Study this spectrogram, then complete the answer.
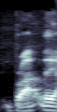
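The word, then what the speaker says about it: Brotli: And then Bratley, I believe is how it's pronounced, was popular shortly after that, leading up to the zipline accelerator.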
